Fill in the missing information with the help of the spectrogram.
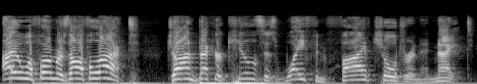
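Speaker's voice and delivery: high, loud headline hawking that settles down; newsboy calling out, easing off; newspaper kid. Pretend. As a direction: hawk the headline then read on. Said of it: "the newspaper voice".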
